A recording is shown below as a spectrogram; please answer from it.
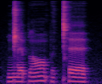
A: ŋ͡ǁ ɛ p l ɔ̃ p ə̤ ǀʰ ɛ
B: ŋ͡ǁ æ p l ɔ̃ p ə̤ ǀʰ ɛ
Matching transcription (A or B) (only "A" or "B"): A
